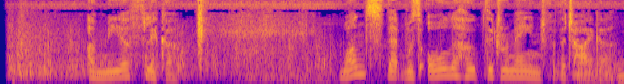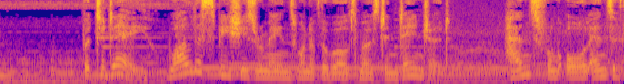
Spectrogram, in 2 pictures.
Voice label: commercial

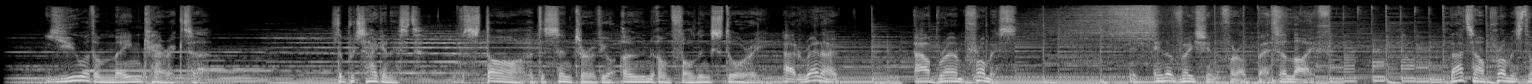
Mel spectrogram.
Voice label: corporate

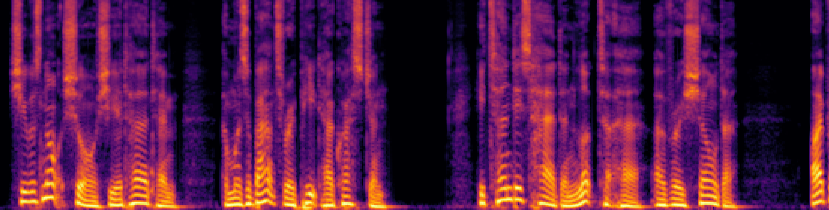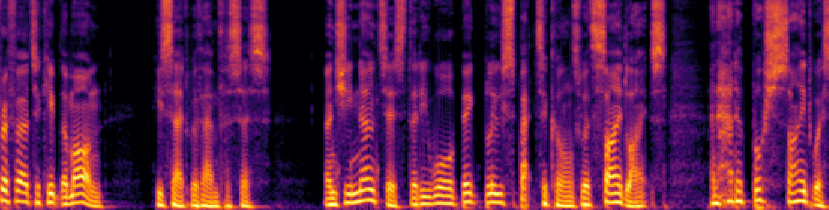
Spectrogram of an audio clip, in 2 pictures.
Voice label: audiobook

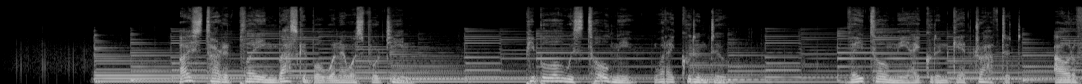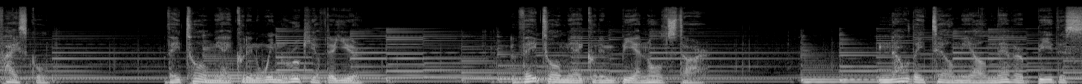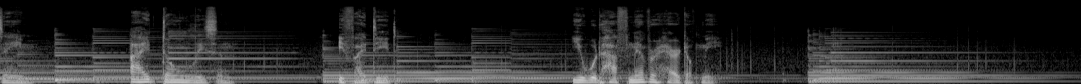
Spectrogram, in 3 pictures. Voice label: latin spanish male english

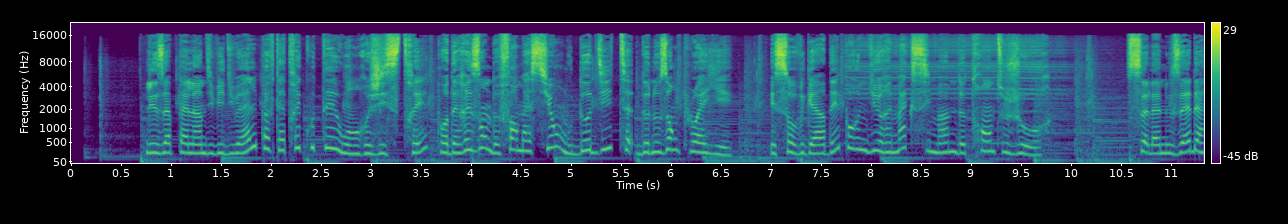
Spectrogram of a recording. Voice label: on hold

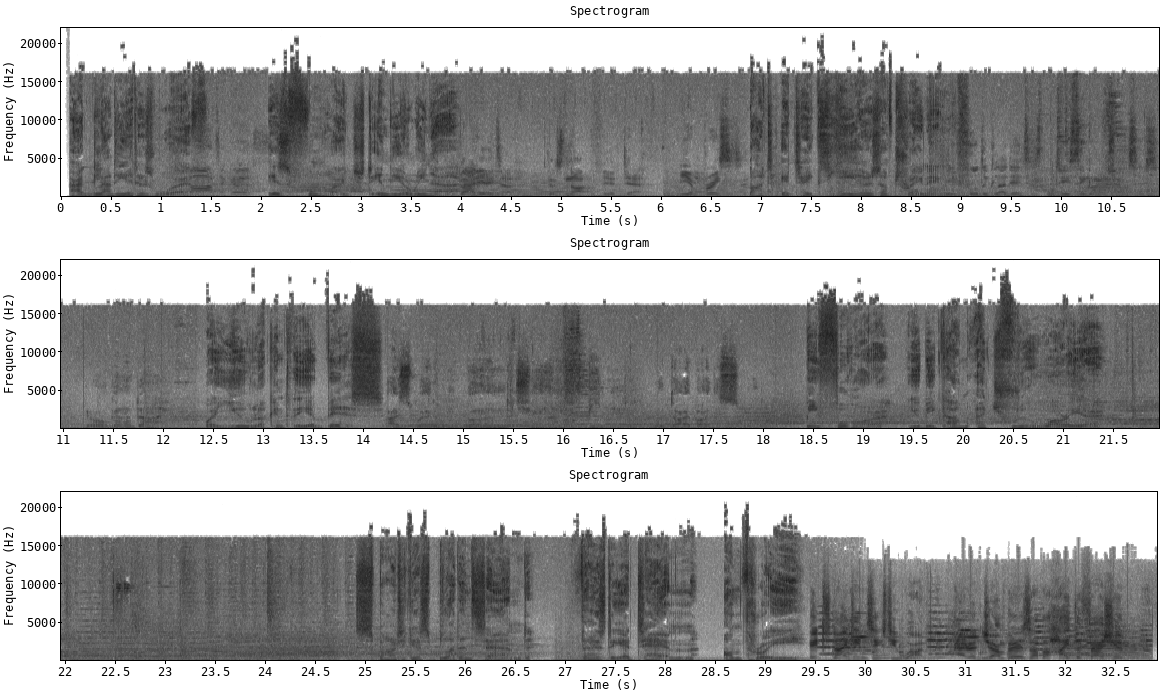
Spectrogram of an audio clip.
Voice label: irish showreel

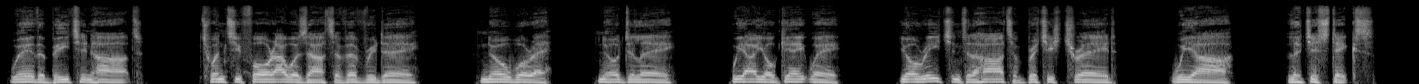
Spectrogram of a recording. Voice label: impersonation north; sean bean impersonation north

